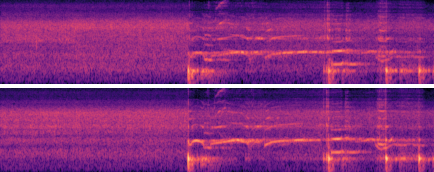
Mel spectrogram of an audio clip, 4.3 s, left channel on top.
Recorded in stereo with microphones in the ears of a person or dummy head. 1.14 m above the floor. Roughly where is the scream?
Right.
